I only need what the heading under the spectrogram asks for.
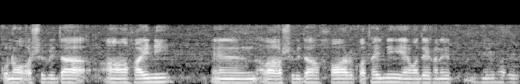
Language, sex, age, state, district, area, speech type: Bengali, male, 45-60, West Bengal, Purba Bardhaman, urban, spontaneous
